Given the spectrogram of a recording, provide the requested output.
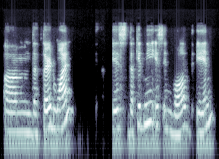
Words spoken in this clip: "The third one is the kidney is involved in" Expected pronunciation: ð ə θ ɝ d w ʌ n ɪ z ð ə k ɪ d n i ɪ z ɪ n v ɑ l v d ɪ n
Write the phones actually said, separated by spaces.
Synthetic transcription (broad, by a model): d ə t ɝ d w ʌ n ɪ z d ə k ɪ d n i ɪ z ɪ n v ɑ l v d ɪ n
